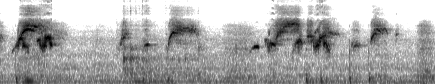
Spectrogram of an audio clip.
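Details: A pet budgerigar whistles along as a man whistles the Mexican Hat Dance, giving bursts of bright, warbling whistles and chirps in quick, scratchy phrases while dancing.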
